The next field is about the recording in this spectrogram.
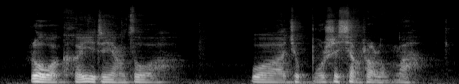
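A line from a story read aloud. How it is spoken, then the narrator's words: Sighing. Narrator (Chinese): 项少龙叹了一口气说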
